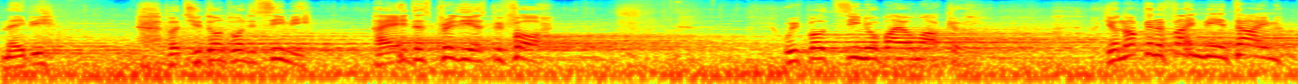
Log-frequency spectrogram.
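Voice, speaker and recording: A bitter, streetwise survivor in a dramatic video game, cornered and defending himself. His voice sits a little high for a man, with a world-weary, defensive edge. Game music plays clearly behind him. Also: unhurried, long pauses. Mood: taunting.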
